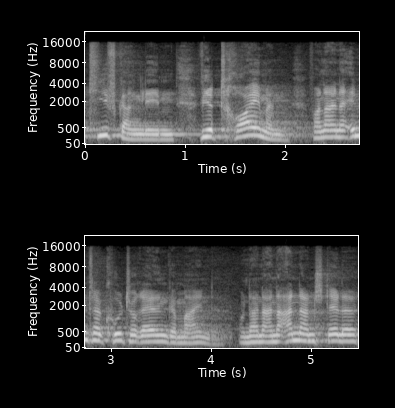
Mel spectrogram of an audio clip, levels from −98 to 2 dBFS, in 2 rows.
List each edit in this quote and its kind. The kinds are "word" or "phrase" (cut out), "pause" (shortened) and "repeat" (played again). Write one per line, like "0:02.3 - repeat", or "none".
0:04.2 - pause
